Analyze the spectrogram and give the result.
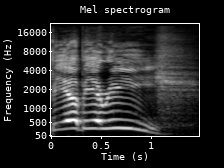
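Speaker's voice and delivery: very high, thrilled commentator-style excited shout. Retelling a try being scored, the speaker gives a mock-excited Nugent shout. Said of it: "Nugent got all excited".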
